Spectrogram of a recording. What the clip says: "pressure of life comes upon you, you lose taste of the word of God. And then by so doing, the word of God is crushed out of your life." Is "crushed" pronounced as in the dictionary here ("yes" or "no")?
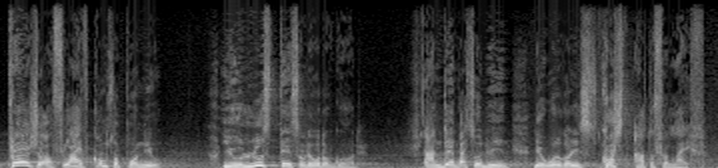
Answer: no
